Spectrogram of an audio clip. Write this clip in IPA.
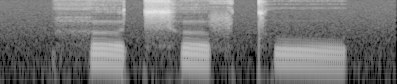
hɵ t͡sʰɵf tʰu

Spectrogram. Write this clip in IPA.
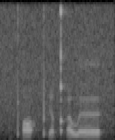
pʼɑʔpʼi qʼəwɜ

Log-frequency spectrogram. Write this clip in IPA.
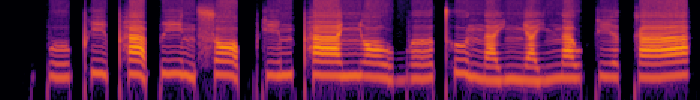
puː˩˧pʰi˥˨pʰa˥˨piː˥˨n sɔː˥˨p̚ki˧˥m pʰaː˧ ɲɔː˧˩wbɤː˩˧t̪ʰu˥˨ na˩˧jɲa˩˧j na˧wki˧ə̯ ka˧˥

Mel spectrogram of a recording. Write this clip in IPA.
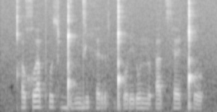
qʰʊχʷapʰus ɡ͡ǃundihɛr ǃʼoɾiɾunʊ ʔat͡sʰɛǃʰo

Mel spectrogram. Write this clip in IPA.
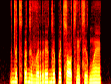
də˦t͡sʼə˦ɡɘ˨və˨ rɘ˦ɡɘ˦pɘ˦t͡s ɔ˨t͡sẽ˨t͡sɨ˨ɡʷɛ̃˦

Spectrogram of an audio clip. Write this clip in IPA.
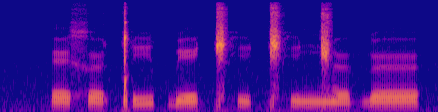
ɛxœǃi ɓeǁʰi ǁʰiŋ͡ǁœɠœ

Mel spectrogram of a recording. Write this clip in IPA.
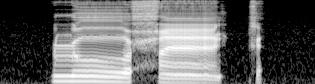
ɭoħæ̃k

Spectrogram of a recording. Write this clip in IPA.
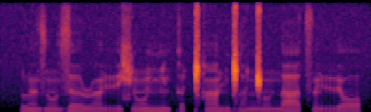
lə̃zõzəɹɐ̃ rʲəɕõɲĩ kɐǁʰãnʲɡ͡ǁa ŋ͡ǁõnat͡sə̃ rʲɔ

